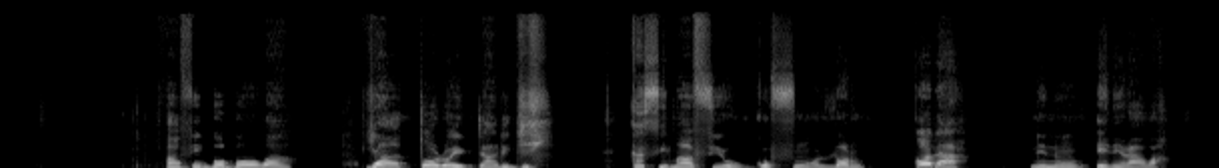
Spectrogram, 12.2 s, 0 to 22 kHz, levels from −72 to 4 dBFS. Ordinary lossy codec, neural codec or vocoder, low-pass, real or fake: none; autoencoder, 48 kHz, 32 numbers a frame, DAC-VAE, trained on Japanese speech; none; fake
